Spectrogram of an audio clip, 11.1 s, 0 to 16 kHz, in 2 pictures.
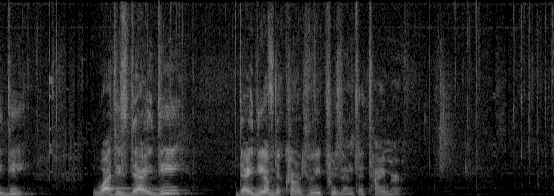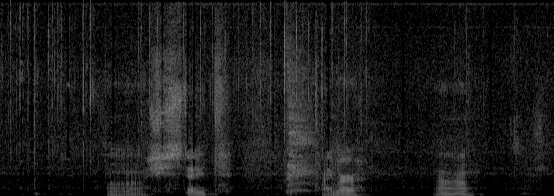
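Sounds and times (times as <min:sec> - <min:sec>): laptop keyboard typing: 0:04.4 - 0:06.6.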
